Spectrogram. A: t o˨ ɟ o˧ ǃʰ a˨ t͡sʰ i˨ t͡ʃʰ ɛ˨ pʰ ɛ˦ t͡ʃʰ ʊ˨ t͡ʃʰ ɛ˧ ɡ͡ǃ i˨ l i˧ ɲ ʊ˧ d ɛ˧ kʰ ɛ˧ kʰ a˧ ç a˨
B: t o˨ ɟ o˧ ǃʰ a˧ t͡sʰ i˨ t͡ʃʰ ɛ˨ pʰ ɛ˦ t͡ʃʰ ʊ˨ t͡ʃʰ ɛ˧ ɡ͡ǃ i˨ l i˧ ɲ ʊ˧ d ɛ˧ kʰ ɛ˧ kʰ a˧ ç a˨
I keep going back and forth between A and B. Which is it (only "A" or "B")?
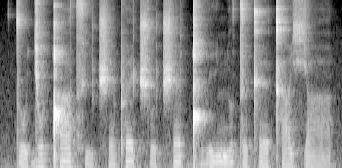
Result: B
